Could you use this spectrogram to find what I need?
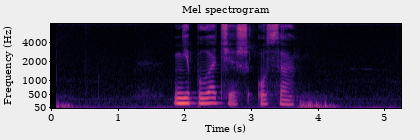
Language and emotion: Russian, angry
